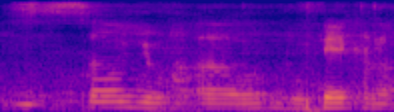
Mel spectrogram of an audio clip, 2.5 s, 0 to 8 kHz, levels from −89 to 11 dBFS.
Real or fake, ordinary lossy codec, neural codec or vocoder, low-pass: fake; none; codec, 44.1 kHz, 2.6 kbps, SNAC; 7.2 kHz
